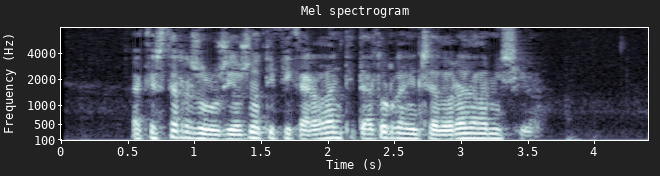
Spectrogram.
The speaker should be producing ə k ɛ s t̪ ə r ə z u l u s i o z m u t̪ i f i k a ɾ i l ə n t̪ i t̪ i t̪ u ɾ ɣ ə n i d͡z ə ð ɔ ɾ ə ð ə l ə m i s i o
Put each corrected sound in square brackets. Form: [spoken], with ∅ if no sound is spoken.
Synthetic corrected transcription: ə k ɛ s t̪ ə r ə z u l u s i o z [n] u t̪ i f i k a ɾ [a] l ə n t̪ i t̪ [a] t̪ u ɾ ɣ ə n i d͡z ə ð [o] ɾ ə ð ə l ə m i s i o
